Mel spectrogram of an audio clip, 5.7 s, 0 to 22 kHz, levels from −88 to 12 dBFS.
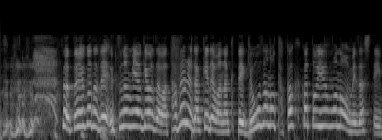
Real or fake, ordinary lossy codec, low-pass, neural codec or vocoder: real; none; none; none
